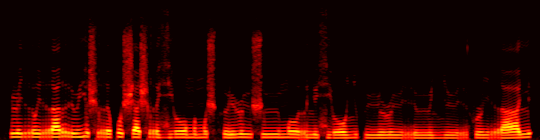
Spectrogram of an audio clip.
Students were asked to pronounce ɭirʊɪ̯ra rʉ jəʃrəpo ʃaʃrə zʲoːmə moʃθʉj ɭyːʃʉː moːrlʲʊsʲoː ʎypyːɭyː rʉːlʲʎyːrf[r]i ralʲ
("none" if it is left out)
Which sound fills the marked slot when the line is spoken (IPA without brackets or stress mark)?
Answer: ɹ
